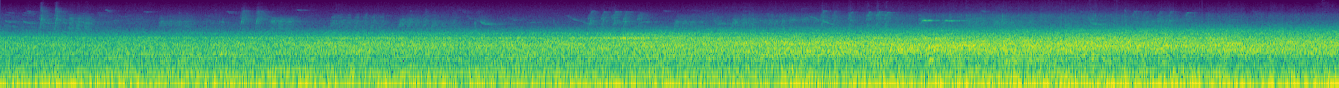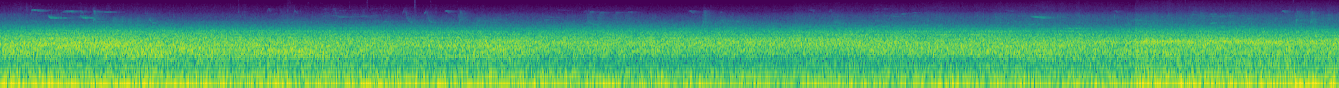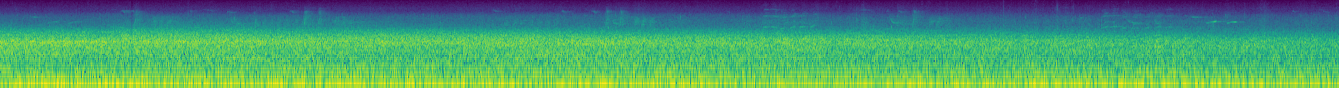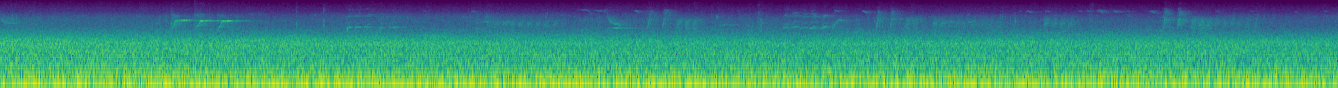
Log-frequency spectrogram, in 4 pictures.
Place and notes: erkrath, neandertal, birkenhain
mittags im birkenhain, abseits des weges, plötzlich die vorbeifahrt der enfernten sbahnlinie
soundmap nrw:
social ambiences/ listen to the people - in & outdoor nearfield recordings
